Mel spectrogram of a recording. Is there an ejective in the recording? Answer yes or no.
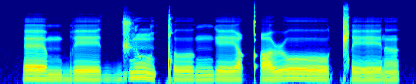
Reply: yes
